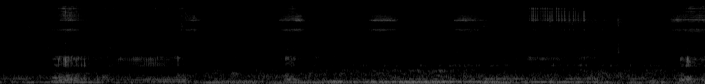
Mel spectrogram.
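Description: Steady low rumbling snores with soft snorting breaths, about three or four breaths in seven seconds, relaxed and regular.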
